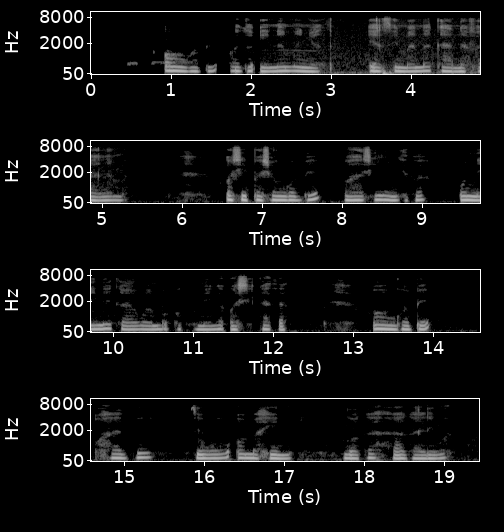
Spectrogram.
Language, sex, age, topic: Oshiwambo, female, 25-35, agriculture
